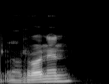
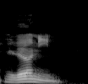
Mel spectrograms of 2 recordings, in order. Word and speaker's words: Ronin: Por algún motivo los gringos siempre dicen Ronan. Y por eso Ronan también se dice Ronan. Y a todos los pronuncian Ronan a pesar de que unos son I y otros son con A. Y en realidad la palabra es Ronin.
